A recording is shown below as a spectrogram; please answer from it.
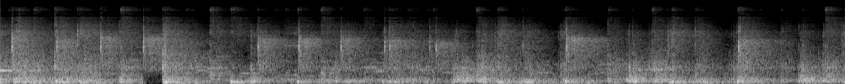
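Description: Flamenco shoes striking a dance-studio floor as a group of dancers do footwork together: a run of thuds and sharp taps, several a second, unevenly spaced.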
